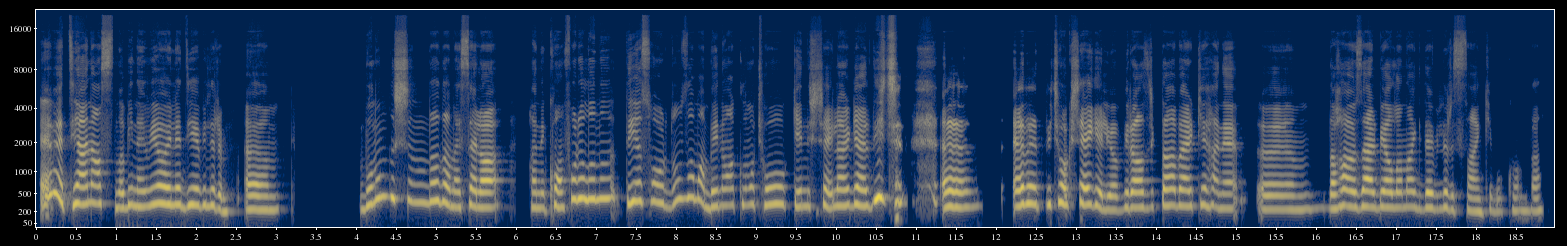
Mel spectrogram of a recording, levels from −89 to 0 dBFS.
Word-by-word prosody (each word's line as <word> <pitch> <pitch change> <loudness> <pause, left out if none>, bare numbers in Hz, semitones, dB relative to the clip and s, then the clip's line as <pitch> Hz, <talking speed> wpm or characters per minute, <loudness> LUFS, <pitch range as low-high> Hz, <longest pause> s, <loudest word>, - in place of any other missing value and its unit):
Evet, 460 -11 +2
yani, 325 +1 +4
aslında 325 -6 -2
bir 300 0 -2
nevi 285 +4 0
öyle 310 -3 +4
diyebilirim. 290 -8 -2
Emm, 230 -1 0 1.0
bunun 370 - 0
dışında 370 -3 -1
da 335 -3 +3
mesela, 265 -1 +2 0.2
hani, 255 -2 -5
konfor 275 - +1
alanı 410 +1 +2
diye 360 +3 +2
sorduğun 345 -1 -4
zaman, 405 -9 -2
benim 285 +2 -2
aklıma 305 +1 -7
çok 315 0 -1
geniş 275 -1 -5
şeyler 290 0 0
geldiği 310 +7 +6
için, 355 -4 -3 0.4
eee, 265 0 +4 0.5
evet 315 +2 +3
birçok 310 0 +1
şey 315 -3 +2
geliyor. 230 -5 -2
Birazcık 265 +1 0
daha 295 0 +2
belki, 285 +1 -1
hani, 275 -3 -5 0.4
emm, 230 0 -5 0.2
daha 275 +3 +2
özel 270 0 +3
bir 275 - +2
alana 265 +1 -1
gidebiliriz 250 -2 -2
sanki 210 -2 -8
bu 200 +1 -16
konuda. 215 0 -10
285 Hz, 135 wpm, -22 LUFS, 260-325 Hz, 1.0 s, geldiği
